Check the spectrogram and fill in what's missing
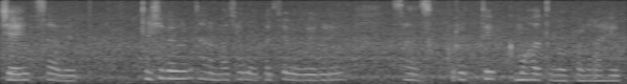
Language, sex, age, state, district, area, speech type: Marathi, female, 18-30, Maharashtra, Thane, urban, spontaneous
